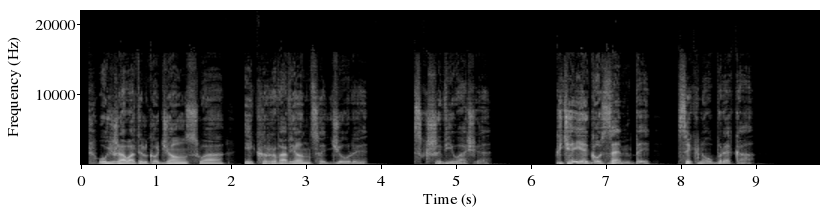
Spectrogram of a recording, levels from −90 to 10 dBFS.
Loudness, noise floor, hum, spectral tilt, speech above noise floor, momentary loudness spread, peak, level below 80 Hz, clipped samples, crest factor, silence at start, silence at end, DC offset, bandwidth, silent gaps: -26 LUFS; -84 dBFS; none; -5.5 dB/octave; 59 dB; 15 LU; -6 dBFS; -50 dBFS; under 0.1%; 20 dB; 0.1 s; 0.9 s; under 0.1%; 15 kHz; none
